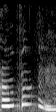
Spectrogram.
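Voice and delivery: piping, very high-pitched squeaky voice. Imitating Russ saying he is fine, in a high squeaky voice. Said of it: "With a high squeaky voice".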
